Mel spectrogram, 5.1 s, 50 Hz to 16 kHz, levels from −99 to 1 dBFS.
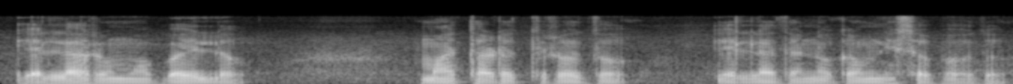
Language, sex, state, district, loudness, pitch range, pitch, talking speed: Kannada, male, Karnataka, Bangalore, -21 LUFS, 70-75 Hz, 75 Hz, 60 wpm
